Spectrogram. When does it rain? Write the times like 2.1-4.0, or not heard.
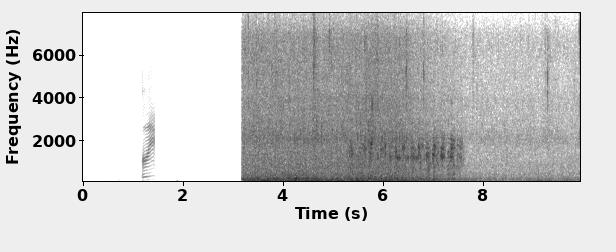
3.1-9.9.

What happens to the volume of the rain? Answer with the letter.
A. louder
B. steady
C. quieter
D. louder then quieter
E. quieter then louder
C.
